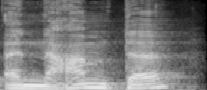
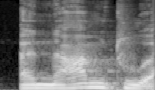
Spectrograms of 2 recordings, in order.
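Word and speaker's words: أنعمت: L'erreur qui change le sens, c'est par exemple prononcer la lettre ta de an'amta avec le son ou, an'amtu avec la dhamma, ou bien avec le son i avec la kasra en disant an'amti.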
